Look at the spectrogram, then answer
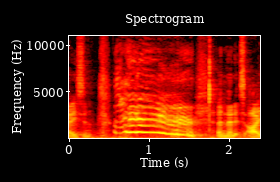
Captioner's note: neerrrrrrrrrrrrrghhhh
